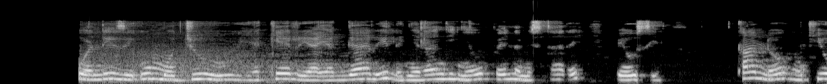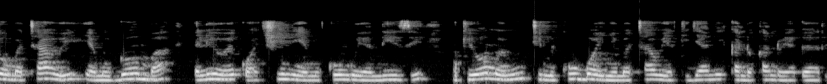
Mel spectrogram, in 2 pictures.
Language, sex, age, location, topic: Swahili, female, 25-35, Mombasa, agriculture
